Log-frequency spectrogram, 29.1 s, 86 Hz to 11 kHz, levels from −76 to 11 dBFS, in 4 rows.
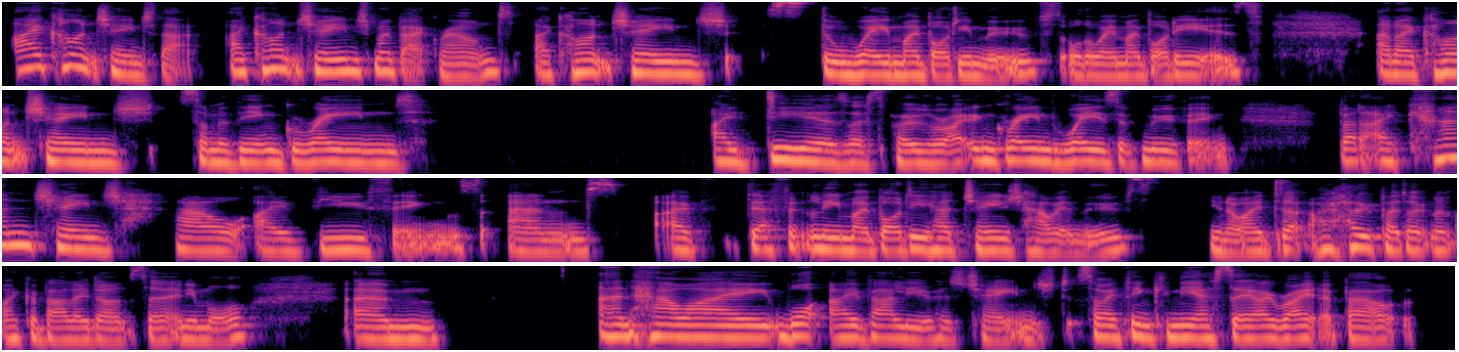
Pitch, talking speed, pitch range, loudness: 175 Hz, 185 wpm, 165-185 Hz, -16 LUFS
